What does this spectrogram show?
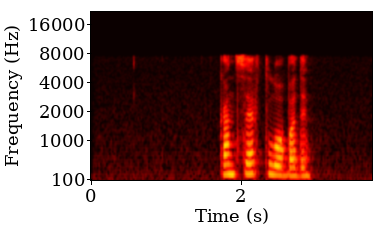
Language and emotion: Russian, neutral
